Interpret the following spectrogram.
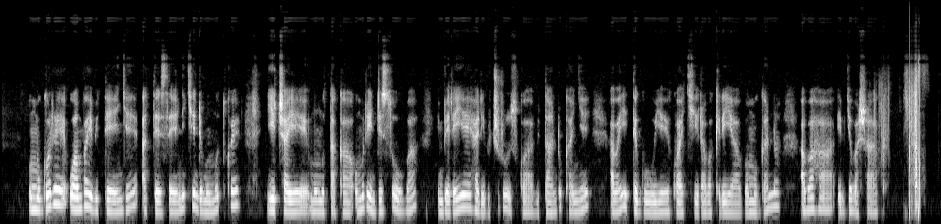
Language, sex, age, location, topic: Kinyarwanda, female, 25-35, Kigali, finance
